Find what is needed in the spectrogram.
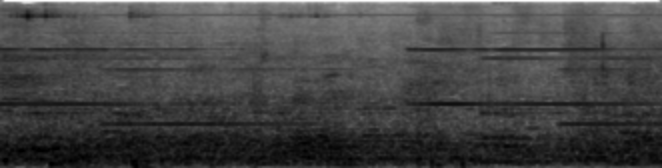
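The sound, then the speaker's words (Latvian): A bell rings in a parliament chamber just before a vote. It is a steady, sustained ringing that holds at an even level through the whole clip. “Paldies, lūdzu zvanu.”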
